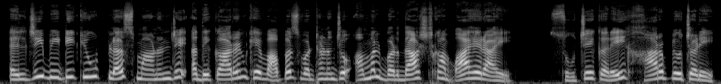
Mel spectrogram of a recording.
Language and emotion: Sindhi, angry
